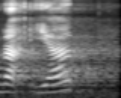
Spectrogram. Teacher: Pada kata rakyat tersebut, kesalahan penghilangan fonem konsonan K pada tengah kata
